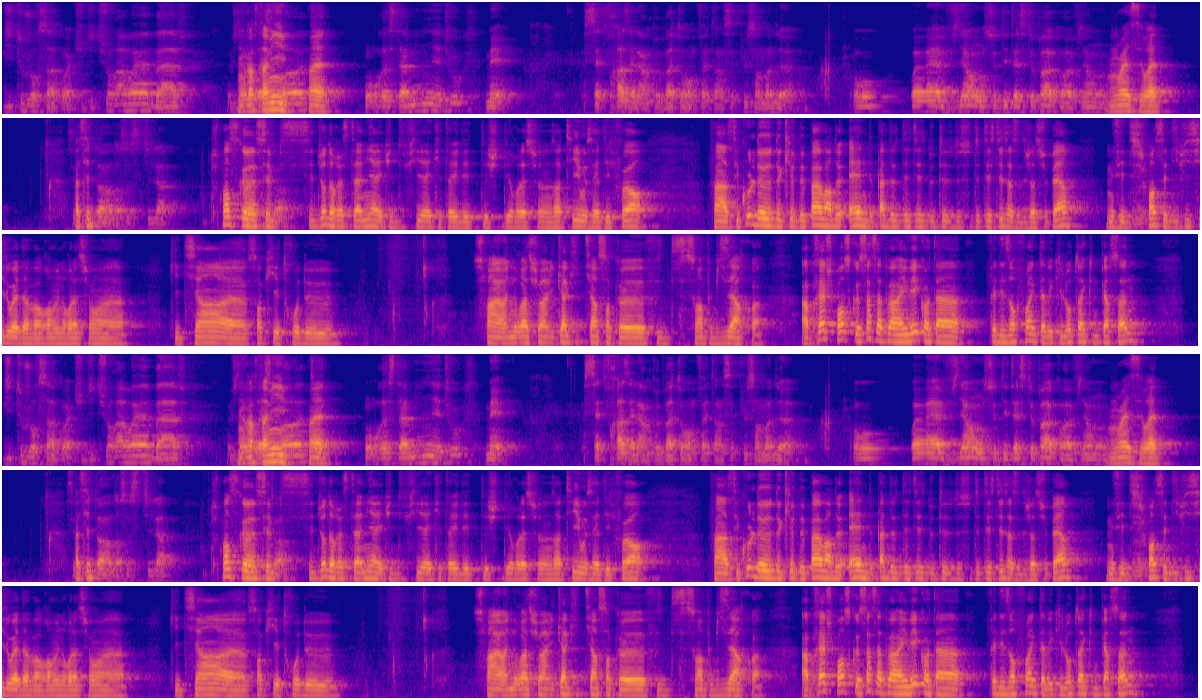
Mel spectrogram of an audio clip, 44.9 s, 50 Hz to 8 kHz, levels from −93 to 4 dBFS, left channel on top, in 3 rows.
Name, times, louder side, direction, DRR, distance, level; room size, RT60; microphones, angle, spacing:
voice 1, 0.0-2.4 2.8-4.1 4.5-6.4 7.3-10.0 10.6-11.0 11.4-13.9 15.8-17.2 18.3-18.6 29.1-29.3, right 2 dB, 25° right, 1.2 m, -36 dB
voice 2, 2.9-4.1 13.8-14.5 15.9-16.1 17.6-23.0 23.9-28.3 28.8-31.5 32.1-34.2 35.9-39.5 39.9-42.0 42.3-44.1, equal, 5° left, 0.5 m, -26 dB
13.5 x 5.5 x 8.8 m
head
